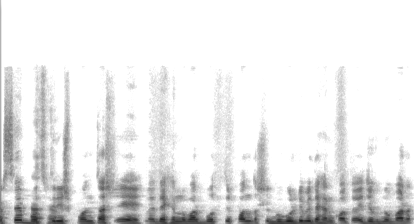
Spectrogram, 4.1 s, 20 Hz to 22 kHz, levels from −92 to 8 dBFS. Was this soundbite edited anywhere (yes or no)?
yes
